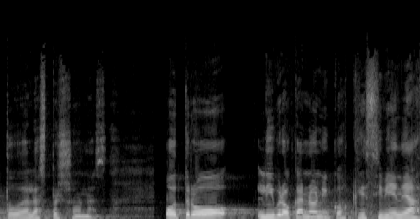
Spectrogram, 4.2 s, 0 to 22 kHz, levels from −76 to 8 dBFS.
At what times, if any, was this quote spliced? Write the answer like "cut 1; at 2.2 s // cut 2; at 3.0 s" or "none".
cut 1; at 1.5 s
